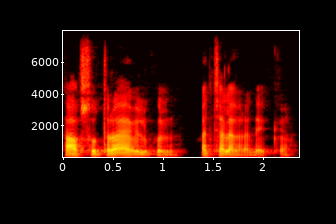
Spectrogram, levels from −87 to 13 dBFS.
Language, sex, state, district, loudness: Hindi, male, Uttar Pradesh, Gorakhpur, -21 LUFS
